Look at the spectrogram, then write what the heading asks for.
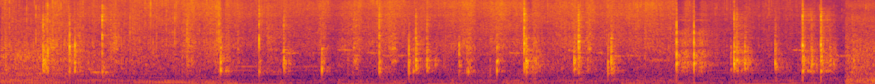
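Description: Egg fried rice being stir-fried in a pan, with a steady sizzle under repeated scraping and clacking strokes of a spatula in an irregular rhythm, close and moderately loud, no talking.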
